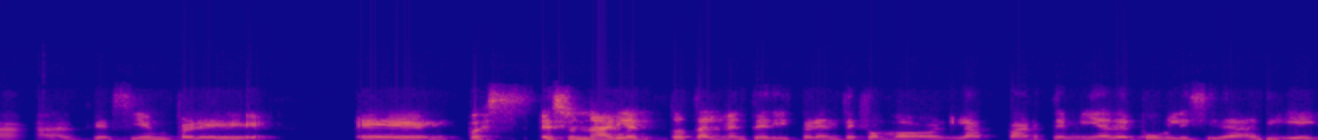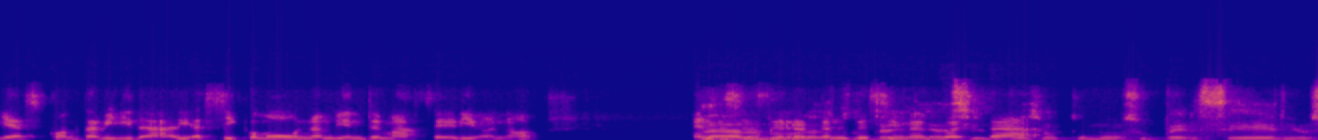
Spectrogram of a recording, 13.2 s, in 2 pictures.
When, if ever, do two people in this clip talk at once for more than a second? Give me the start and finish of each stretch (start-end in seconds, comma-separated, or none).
10.1-11.8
